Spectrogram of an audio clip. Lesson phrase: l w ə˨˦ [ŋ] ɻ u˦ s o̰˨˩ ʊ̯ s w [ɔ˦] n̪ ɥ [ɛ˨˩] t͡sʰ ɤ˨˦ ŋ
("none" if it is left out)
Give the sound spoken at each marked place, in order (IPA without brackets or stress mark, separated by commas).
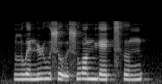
n, ɔ˦, ɛ˨˦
